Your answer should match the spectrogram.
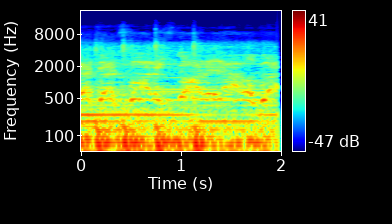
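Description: Live metal band playing: a vocalist yelling into the microphone over electric guitars and drums.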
